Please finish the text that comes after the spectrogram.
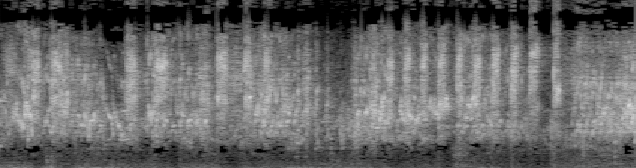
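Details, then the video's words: Busy chorus of Australian parrots, shrill overlapping chirps and trills pouring out without a break, several birds chattering at once. "Australian parrots sounds chirping"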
